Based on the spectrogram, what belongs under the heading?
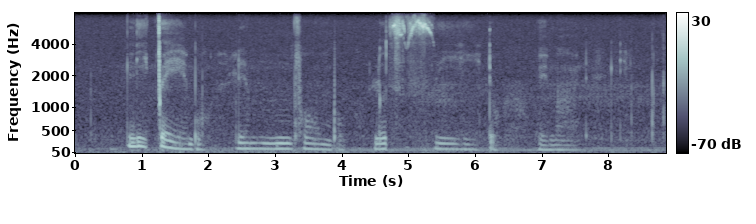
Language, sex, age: Swati, male, 23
